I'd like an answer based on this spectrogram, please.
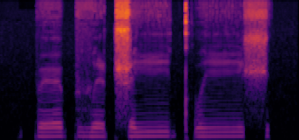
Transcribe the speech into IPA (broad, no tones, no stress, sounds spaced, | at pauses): p ʏː p v i ʈ͡ʂ iː kʷʼ iː ʃ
